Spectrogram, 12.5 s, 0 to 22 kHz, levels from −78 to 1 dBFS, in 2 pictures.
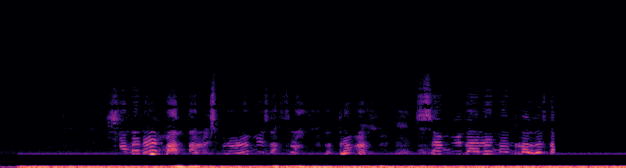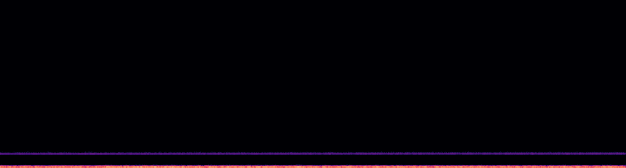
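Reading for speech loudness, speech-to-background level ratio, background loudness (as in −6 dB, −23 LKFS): −25.5 LKFS, −3.0 dB, −22.5 LKFS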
